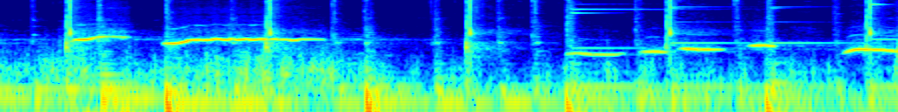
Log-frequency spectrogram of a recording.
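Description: Background music: a whistled melody over a light, ticking beat, the tune stepping down to lower notes about three seconds in.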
